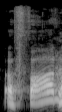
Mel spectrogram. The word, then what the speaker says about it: aphotic: A P H O T I C. – Aphotic. How would you pronounce that? Aphotic? – Aphotic, okay.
